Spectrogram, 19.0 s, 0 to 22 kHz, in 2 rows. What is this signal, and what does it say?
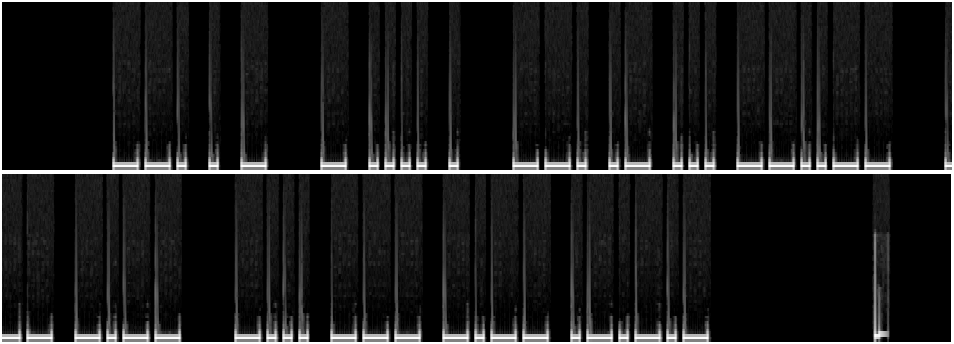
Morse code, heard as a keyed tone, about 15 wpm, 700 Hz. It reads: GET THE GAS, MY BOY.
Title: Sentences from Top 1100 Words 15wpm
